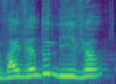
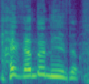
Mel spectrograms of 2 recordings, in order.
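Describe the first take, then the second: First: Said in the usual way. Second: Softer and faster, laughing through it; amused, fast, softer laugh-through repeat. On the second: Real, not acted. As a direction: chuckle the line as it slips out. Preacher repeats the joke line.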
